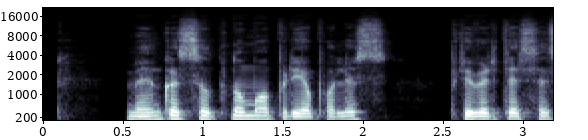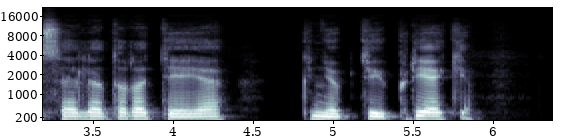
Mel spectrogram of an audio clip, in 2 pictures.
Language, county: Lithuanian, Kaunas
